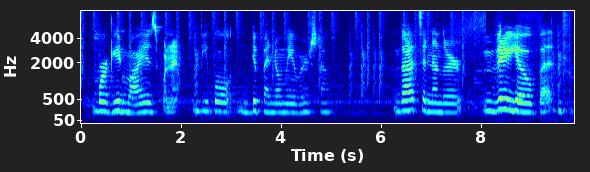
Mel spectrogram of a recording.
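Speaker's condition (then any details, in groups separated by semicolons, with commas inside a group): Friedreich's ataxia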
